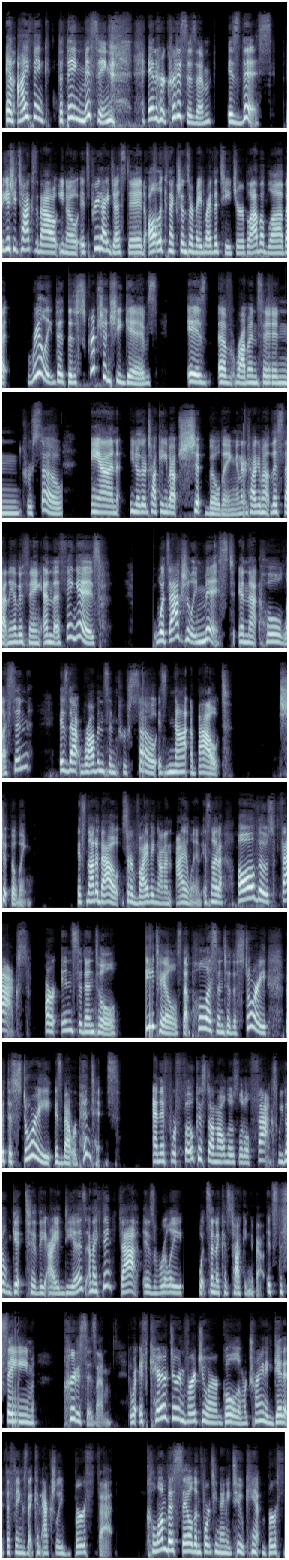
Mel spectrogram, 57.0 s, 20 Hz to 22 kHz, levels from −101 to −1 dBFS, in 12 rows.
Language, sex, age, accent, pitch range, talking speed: English, female, 20-39, American, 200-260 Hz, 170 wpm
